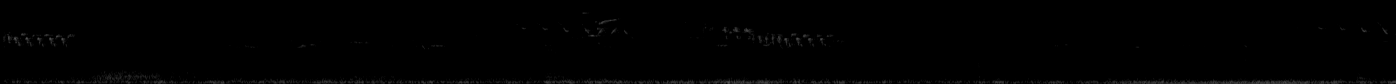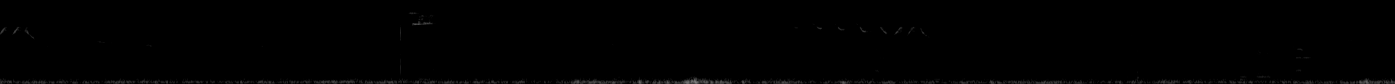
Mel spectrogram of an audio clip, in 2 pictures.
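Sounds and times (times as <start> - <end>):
bird chirps: 0.0 - 8.8, 10.0 - 16.7, 17.7 - 21.2, 21.8 - 27.9
songbirds trilling: 10.0 - 20.6, 21.4 - 27.9.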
